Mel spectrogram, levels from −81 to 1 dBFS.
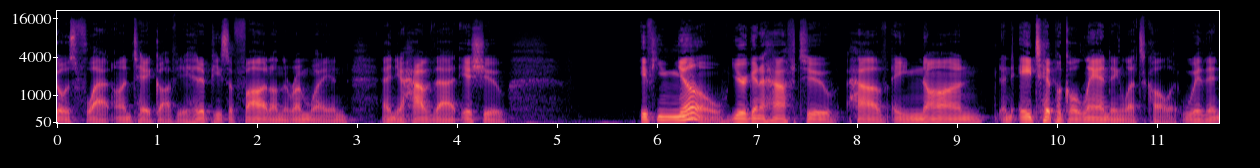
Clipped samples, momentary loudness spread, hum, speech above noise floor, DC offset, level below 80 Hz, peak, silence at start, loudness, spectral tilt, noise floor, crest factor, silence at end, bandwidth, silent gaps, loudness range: under 0.1%; 12 LU; none; 34 dB; under 0.1%; -44 dBFS; -4 dBFS; 0 s; -27 LUFS; -4.5 dB/octave; -62 dBFS; 24 dB; 0 s; 16.5 kHz; none; 6 LU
